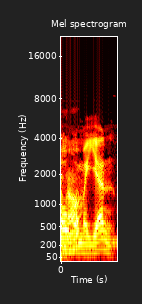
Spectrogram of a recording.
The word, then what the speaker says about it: Aubameyang: Aubameyang, oh, pero es O. ¡Oh! – Aubameyang. – Auba, pero él ha dicho que le llamen Auba. Sí. – Hace unos días dijimos que se pronunciaba con la O.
